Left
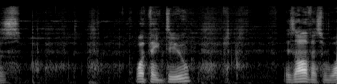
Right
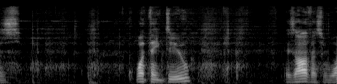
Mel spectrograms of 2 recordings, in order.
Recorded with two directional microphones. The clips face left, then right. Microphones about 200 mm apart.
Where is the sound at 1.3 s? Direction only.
10° left (ahead or behind).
